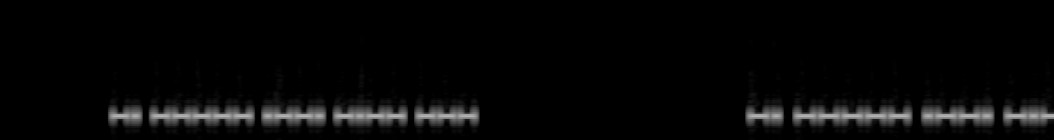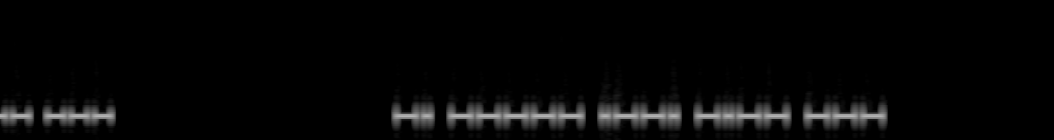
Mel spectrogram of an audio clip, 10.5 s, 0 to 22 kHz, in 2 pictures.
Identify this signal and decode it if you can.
Morse code, heard as a keyed tone, about 43 wpm, 700 Hz. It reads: N0PYO N0PYO N0PYO
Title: Speed Racing - USA 1x3 Call Signs 35wpm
